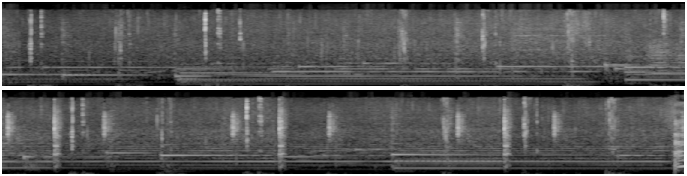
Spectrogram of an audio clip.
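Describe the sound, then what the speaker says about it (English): Rain falls steadily outside on a rainy fall day in a Berry Avenue game, with scattered drop ticks over soft layered music tones throughout. "The rain was still falling outside and it just felt like the perfect moment to unwind."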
